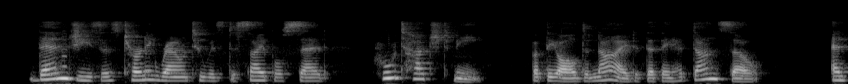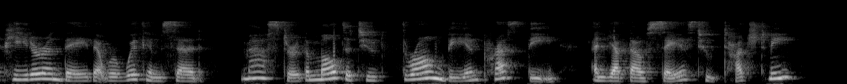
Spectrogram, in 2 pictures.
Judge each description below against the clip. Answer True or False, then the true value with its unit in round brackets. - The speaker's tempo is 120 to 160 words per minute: True (155 wpm)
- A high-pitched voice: True (195 Hz)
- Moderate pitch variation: False (7.5 semitones)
